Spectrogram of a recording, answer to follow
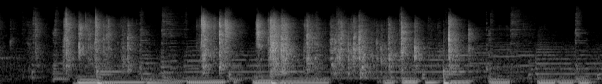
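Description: A sealed plastic pouch being crinkled and torn open by hand: a run of irregular sharp crackles and rustles that come thicker around the second and third seconds. Background music with a steady bass line runs underneath.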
